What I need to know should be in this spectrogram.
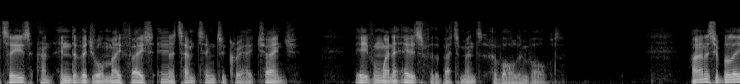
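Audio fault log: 1.62–1.69 s, concealed Bluetooth headset packet loss: between "an individual may face" and "attempting to create change", a 60 ms buzzy, full-level tone replaces the audio as the receiver loops recent waveform over missing packets, which fits about eight lost frames.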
